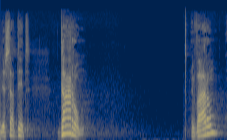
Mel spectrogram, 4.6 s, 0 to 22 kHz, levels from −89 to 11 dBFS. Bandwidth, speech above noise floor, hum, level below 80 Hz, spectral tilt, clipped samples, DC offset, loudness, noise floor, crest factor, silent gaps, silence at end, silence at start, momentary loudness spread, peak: 16 kHz; 51 dB; none; -66 dBFS; -4.5 dB/octave; under 0.1%; under 0.1%; -23 LUFS; -73 dBFS; 22 dB; none; 0.2 s; 0 s; 19 LU; -4 dBFS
